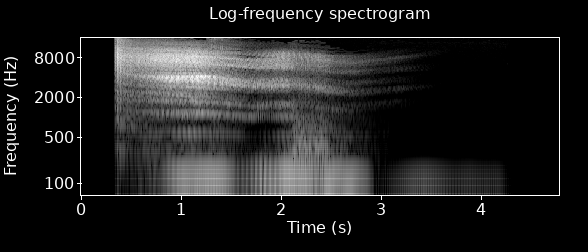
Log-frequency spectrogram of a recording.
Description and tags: SPACE SHIP FLY-BY. Outer world sound effect produced using the excellent 'KtGranulator' vst effect by Koen of smartelectronix.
